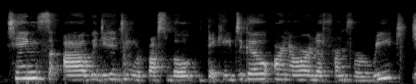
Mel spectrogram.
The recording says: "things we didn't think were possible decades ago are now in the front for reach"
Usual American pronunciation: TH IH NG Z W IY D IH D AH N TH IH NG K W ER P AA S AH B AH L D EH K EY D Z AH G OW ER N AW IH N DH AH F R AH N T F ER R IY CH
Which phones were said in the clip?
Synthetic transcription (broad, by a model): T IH NG Z W IY D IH D N TH IH NG K W ER P AA S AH B L D EH K EY D Z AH G OW ER N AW IH N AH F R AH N F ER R IY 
